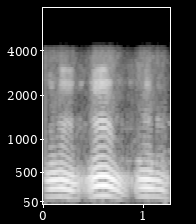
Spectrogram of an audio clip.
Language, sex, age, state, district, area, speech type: Tamil, male, 60+, Tamil Nadu, Perambalur, urban, conversation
